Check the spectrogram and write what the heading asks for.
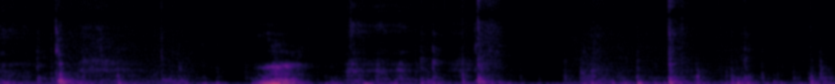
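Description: A person's laughter and short murmured vocal sounds without clear words, the loudest about two seconds in, with a few light clicks.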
